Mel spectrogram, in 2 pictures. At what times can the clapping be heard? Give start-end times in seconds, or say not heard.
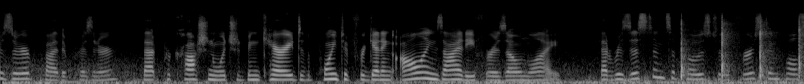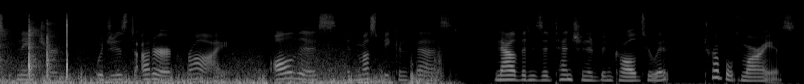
6.8-8.8.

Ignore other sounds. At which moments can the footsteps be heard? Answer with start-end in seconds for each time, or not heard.
not heard.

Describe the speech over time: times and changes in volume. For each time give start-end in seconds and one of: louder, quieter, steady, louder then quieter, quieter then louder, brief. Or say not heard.
0.0-16.0 quieter.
